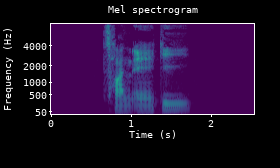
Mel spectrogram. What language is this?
Min Nan Chinese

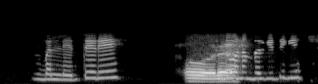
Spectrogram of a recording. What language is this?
Punjabi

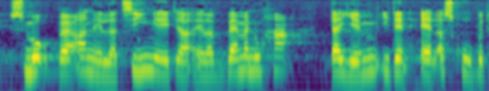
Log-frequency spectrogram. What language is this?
Danish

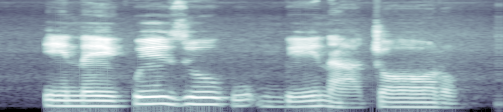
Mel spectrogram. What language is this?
Igbo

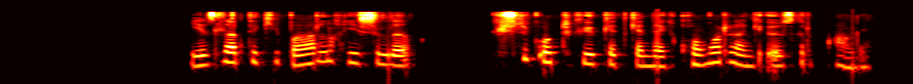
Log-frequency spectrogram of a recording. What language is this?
Uyghur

